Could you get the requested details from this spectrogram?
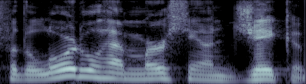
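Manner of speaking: usual speaking voice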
